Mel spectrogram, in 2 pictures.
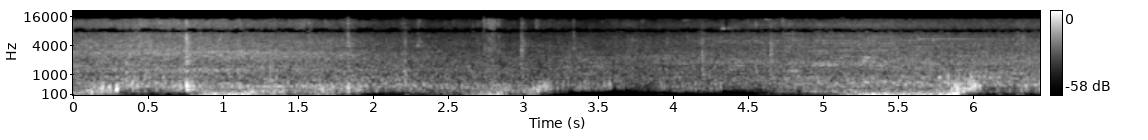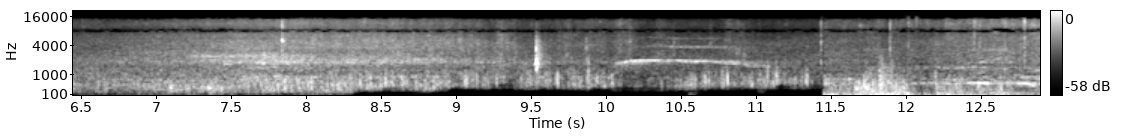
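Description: Wind buffeting the microphone in low rumbling gusts over outdoor background noise, with a brief high squeak near the end.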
